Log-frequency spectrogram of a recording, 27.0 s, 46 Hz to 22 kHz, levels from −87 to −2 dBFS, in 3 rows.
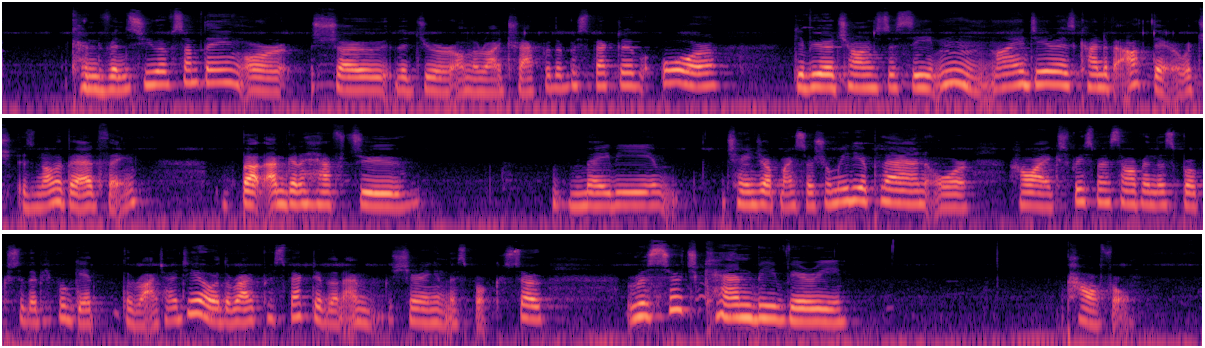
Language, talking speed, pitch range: English, 180 wpm, 180-225 Hz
